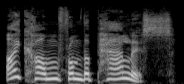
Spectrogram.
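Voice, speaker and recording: A woman's voice: high-pitched, unhurried, no echo, studio quality, pitched above the performer's own voice. A woman voicing a haughty male palace butler who speaks in a pompous, clipped and commanding way.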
